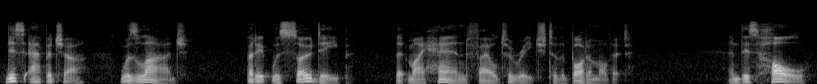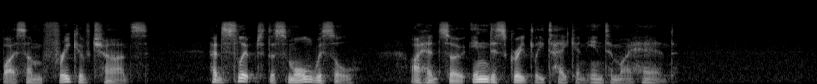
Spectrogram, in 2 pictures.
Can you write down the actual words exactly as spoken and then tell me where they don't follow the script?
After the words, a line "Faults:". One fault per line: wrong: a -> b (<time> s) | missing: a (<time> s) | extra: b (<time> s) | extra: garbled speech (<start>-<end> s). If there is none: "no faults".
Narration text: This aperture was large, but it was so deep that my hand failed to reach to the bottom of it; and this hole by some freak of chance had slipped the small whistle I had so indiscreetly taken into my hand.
This aperture was large, but it was so deep that my hand failed to reach to the bottom of it; and this hole by some freak of chance had slipped the small whistle I had so indiscreetly taken into my hand.
Faults:
no faults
